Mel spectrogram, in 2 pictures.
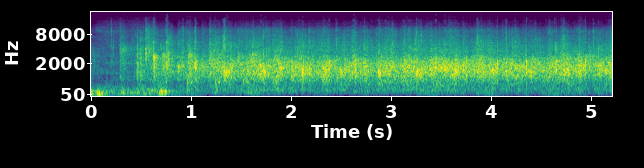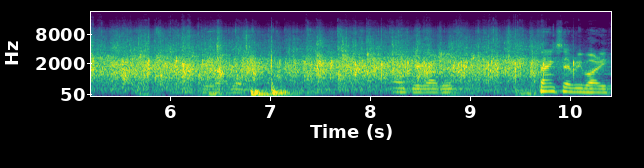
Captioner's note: applause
